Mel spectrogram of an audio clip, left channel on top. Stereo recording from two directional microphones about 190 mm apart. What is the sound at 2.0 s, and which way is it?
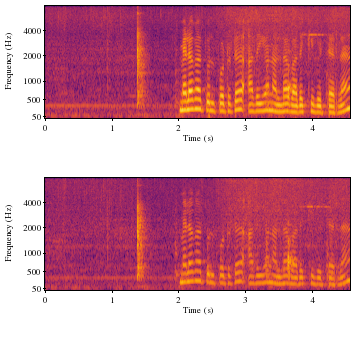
Speech, 25° left (ahead or behind).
